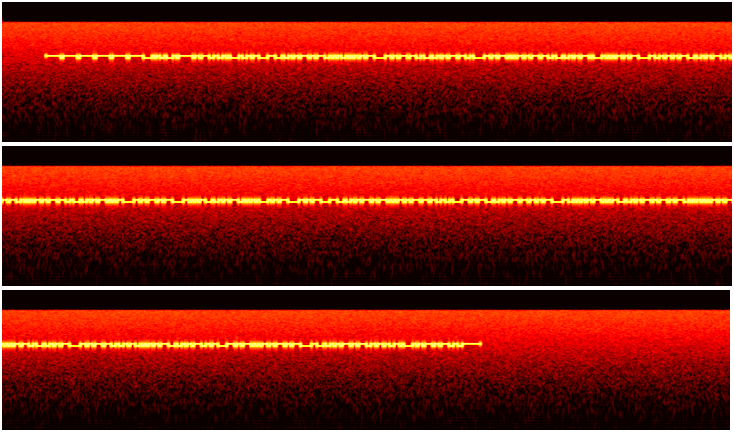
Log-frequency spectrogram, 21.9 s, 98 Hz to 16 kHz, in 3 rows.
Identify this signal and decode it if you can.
RTTY (45.45 baud, 170 Hz shift), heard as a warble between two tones, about 2150 Hz centre. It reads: 8309 4457 7567 3650 0767 6556 4359 6189 1546 4667 5704 0965 0238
